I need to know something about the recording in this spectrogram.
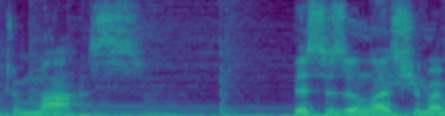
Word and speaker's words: Thomas: Now my real name is Thomas, not Thomas, but pronounced Tomas.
